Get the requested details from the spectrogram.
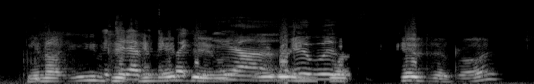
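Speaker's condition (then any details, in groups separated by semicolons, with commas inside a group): Cerebral palsy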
